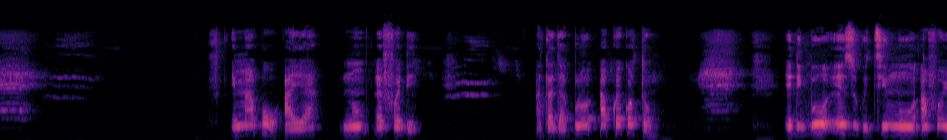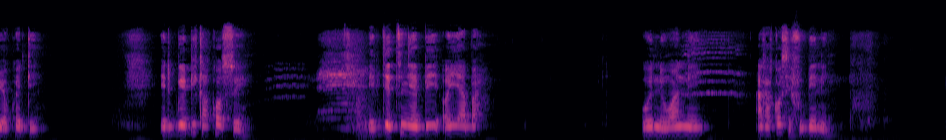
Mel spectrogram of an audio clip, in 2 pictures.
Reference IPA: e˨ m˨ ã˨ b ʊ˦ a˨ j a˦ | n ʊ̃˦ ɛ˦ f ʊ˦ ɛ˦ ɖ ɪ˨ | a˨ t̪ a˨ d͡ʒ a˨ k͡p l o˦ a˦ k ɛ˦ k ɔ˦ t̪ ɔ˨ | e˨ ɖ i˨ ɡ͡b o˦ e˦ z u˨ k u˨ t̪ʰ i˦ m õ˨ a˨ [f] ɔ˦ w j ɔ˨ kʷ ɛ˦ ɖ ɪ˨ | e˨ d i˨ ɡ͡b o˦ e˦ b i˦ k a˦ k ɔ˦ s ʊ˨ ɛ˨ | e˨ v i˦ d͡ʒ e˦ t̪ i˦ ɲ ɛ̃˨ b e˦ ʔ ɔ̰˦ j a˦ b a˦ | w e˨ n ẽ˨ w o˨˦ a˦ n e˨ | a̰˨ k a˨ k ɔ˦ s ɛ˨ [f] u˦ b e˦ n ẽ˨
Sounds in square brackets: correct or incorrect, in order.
correct, correct

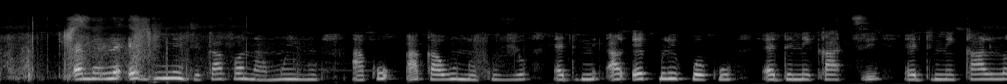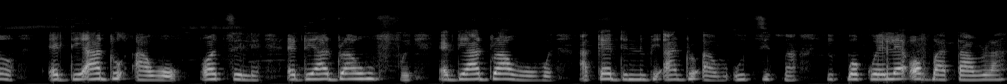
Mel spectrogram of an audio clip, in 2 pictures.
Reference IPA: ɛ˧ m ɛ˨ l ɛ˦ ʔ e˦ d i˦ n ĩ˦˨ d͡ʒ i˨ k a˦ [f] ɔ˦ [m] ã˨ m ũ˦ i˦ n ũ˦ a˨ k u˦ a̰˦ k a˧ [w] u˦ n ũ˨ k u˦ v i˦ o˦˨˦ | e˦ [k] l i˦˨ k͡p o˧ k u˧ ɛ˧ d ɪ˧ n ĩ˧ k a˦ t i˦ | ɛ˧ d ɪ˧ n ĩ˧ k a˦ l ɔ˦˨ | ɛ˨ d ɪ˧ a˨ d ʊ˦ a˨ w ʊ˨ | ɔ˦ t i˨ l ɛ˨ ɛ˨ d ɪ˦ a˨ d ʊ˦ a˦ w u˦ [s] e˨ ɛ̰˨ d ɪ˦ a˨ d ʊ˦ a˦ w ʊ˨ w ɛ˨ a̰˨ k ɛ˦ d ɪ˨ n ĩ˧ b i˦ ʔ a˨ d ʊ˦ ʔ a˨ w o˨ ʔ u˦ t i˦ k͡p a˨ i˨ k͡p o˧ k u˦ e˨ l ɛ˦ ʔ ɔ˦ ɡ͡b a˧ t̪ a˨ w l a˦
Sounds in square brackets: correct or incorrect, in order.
correct, incorrect: n, correct, incorrect: k͡p, incorrect: f

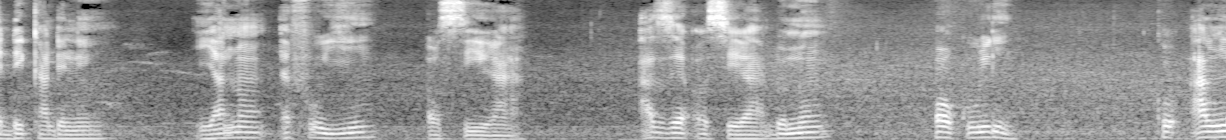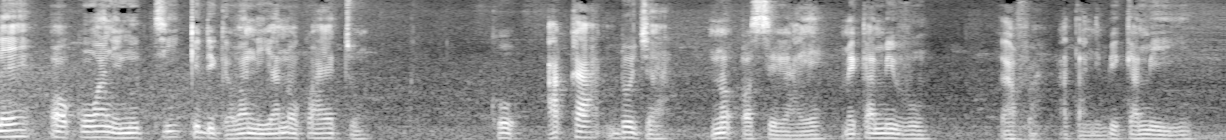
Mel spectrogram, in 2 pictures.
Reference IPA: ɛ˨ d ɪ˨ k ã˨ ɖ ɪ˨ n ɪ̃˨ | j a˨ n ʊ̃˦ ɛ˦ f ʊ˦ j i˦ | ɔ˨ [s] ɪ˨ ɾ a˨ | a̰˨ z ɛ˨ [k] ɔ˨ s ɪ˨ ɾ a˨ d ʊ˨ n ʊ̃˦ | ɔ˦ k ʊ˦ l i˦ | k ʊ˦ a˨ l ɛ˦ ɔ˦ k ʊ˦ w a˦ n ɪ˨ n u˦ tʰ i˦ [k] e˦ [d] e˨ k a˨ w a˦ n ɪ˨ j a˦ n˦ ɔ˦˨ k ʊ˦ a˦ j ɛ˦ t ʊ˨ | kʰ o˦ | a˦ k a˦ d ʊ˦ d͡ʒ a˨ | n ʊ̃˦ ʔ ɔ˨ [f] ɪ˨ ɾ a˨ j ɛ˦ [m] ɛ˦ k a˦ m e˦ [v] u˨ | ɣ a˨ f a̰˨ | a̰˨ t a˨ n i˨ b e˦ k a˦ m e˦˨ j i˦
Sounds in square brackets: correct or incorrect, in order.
correct, incorrect: ʔ, correct, correct, incorrect: s, correct, correct

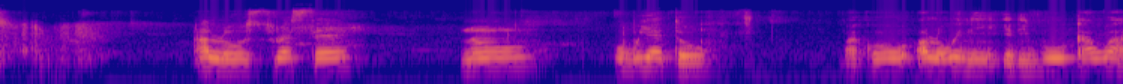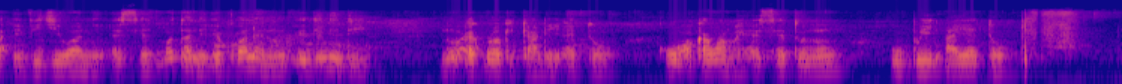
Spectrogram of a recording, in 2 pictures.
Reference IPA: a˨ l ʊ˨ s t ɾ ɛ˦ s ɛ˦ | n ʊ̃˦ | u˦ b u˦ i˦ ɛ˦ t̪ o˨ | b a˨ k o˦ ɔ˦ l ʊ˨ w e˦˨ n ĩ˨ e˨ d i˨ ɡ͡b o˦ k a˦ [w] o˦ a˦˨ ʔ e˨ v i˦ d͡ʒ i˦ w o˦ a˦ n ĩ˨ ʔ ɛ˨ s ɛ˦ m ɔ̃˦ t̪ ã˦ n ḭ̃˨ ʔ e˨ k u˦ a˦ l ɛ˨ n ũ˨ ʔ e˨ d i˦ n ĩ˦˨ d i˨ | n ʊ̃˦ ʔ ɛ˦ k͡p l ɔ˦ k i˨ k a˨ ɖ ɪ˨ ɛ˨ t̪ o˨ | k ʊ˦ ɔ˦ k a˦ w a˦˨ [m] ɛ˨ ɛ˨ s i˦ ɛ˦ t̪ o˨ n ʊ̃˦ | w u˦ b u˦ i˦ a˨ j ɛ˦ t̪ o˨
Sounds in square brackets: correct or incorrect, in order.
correct, correct

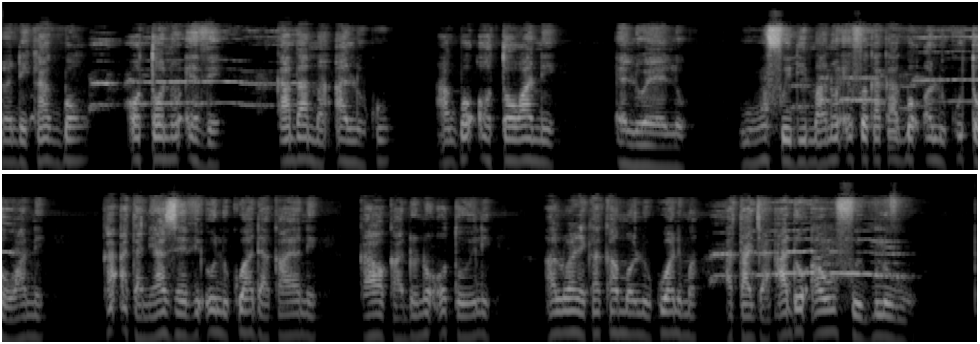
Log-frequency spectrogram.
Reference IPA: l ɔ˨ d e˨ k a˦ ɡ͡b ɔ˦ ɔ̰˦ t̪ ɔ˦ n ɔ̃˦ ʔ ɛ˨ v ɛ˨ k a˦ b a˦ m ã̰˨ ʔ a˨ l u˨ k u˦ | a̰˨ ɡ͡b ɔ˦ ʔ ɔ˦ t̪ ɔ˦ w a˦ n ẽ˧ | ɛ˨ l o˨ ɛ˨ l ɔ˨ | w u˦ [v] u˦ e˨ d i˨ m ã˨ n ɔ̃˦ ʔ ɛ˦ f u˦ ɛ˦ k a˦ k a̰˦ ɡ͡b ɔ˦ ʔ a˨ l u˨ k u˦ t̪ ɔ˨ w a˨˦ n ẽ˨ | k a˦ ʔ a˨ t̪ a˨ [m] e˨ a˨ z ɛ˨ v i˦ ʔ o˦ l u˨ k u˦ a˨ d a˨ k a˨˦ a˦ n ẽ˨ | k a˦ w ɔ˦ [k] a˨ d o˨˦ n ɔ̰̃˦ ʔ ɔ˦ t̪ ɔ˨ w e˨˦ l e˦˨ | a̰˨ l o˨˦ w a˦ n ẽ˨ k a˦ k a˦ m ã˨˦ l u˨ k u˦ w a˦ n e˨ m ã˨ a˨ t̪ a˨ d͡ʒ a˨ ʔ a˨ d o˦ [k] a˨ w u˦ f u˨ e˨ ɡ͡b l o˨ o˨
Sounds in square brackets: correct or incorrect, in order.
incorrect: f, incorrect: n, correct, incorrect: ʔ

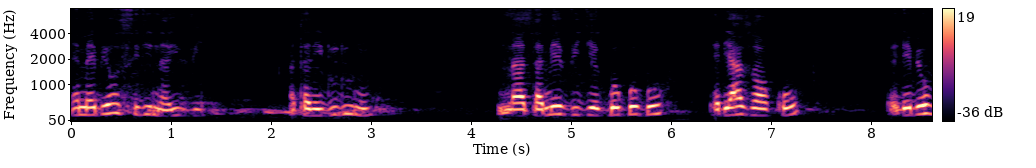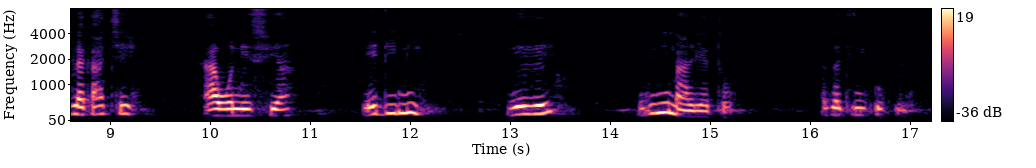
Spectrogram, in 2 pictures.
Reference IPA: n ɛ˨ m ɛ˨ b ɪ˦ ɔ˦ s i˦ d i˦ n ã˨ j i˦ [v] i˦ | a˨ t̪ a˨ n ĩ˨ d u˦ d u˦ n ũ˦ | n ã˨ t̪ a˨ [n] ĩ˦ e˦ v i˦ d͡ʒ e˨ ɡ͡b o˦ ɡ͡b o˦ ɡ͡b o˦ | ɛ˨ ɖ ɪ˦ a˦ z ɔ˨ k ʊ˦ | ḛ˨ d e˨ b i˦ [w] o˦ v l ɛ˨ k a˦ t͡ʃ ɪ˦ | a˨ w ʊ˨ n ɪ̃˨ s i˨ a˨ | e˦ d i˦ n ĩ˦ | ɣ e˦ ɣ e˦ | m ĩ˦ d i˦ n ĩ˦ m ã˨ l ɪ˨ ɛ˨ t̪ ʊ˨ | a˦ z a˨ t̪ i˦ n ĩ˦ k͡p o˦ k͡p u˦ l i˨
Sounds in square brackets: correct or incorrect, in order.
correct, incorrect: m, correct

